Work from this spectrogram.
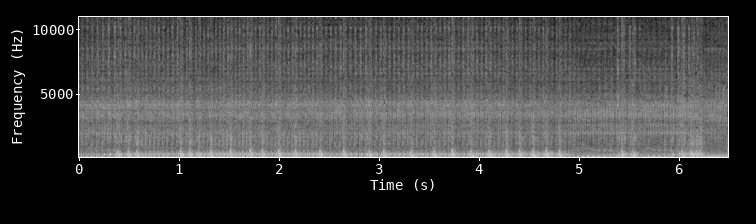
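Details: Cub single-cylinder motorcycle at start-up: lumpy beat that stumbles and won't settle into steady idle; carburettor idle screw seems too short to raise the slide enough.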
